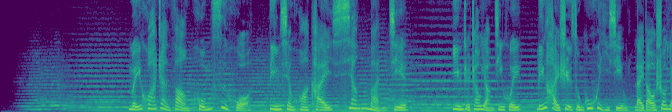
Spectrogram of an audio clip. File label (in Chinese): 女 党员活动宣传片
